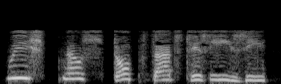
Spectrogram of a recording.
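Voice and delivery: high, slow Scots snap; snapping Kelda. Acted. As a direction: hush him sharply. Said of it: "snapped Jeanie".

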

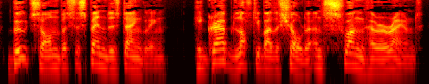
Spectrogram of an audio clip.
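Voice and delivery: plain reading voice

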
